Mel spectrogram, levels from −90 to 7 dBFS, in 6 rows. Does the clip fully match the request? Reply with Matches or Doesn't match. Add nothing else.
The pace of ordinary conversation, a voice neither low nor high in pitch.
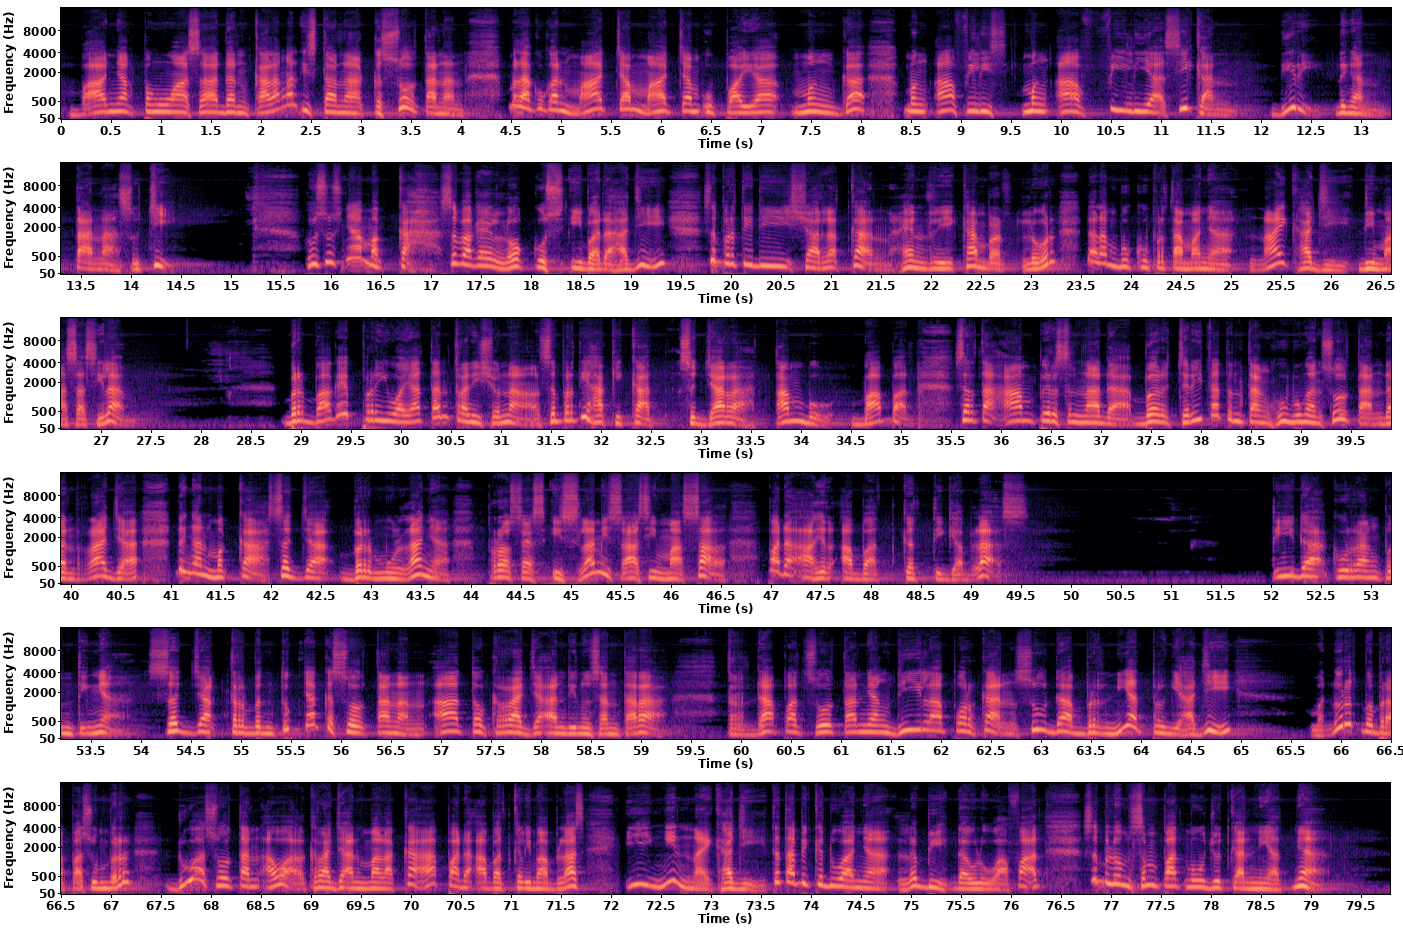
Doesn't match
